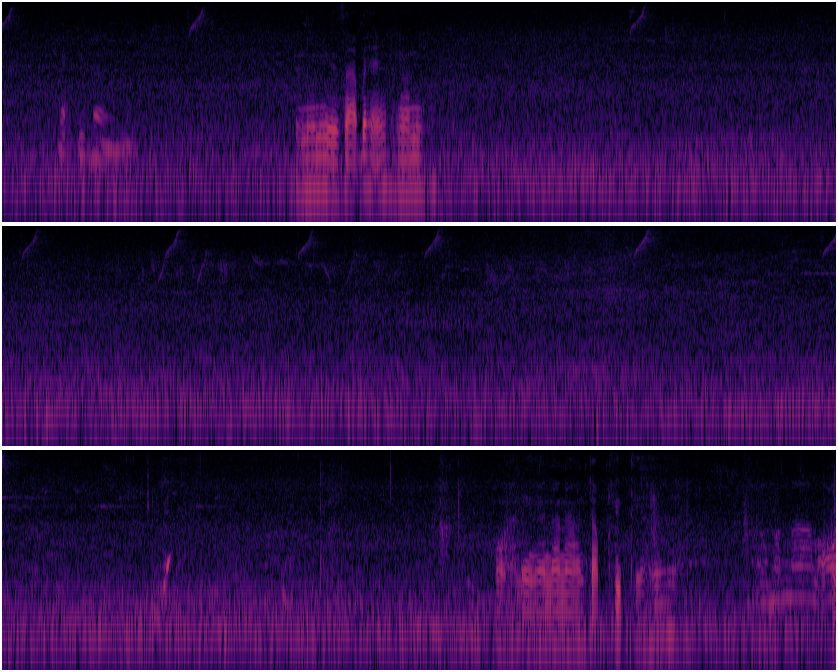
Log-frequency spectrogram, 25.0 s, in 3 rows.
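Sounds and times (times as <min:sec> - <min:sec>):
background hiss: 0:00.0 - 0:25.0
bird rising chirp: 0:09.7 - 0:19.7.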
